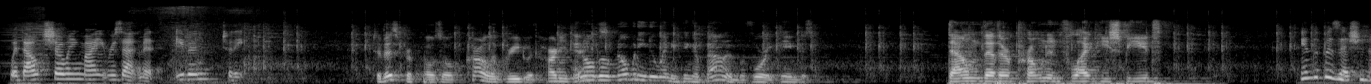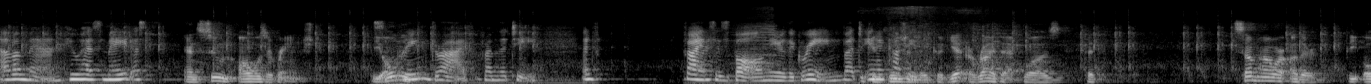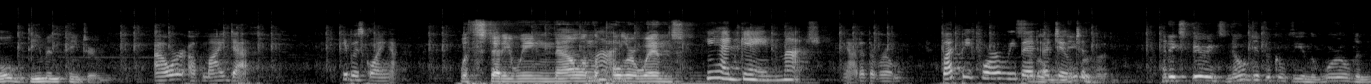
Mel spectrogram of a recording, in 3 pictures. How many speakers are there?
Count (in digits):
5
